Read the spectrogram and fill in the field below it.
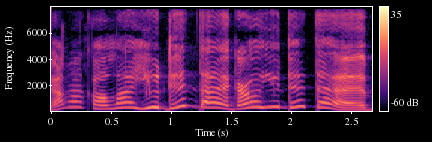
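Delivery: high put-on voice conceding; grudging praise in a mock Daisy voice; sing-song mock of the confessional; imitating Daisy. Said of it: "Daisy is like".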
